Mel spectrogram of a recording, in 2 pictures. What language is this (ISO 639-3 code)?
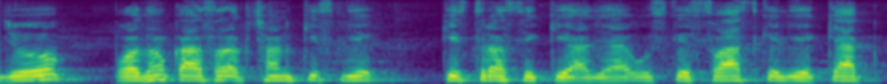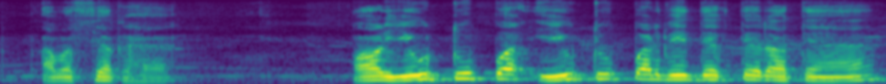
hin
